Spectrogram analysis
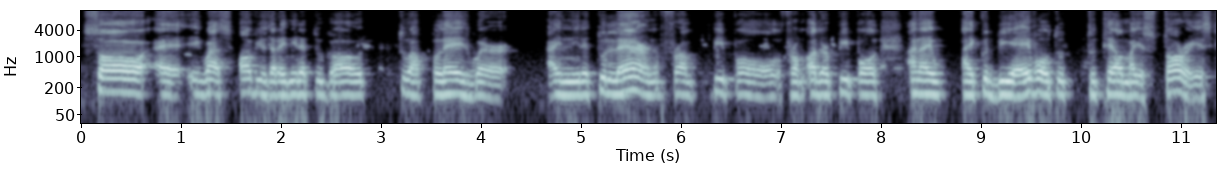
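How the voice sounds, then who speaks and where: A fairly high-voiced man from Mexico speaks English on a video call. His manner is earnest and halting, and he often restarts his sentences. He talks as a panelist in a casual discussion. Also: steady tone, warm tone. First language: Spanish. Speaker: panelist, theatre creator.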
